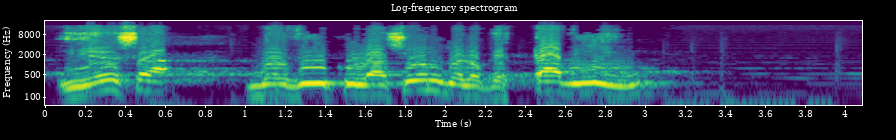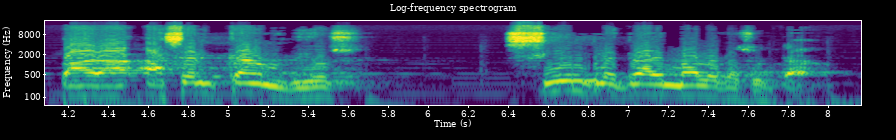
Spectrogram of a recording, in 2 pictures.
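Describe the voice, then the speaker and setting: A man's voice: mid-range voice, darkish tone, far from the mic, rough recording. A Cuban-born man in a conversational interview, speaking as a sports official. He talks emphatically and circles back to repeat his key points. His mid-range voice sits a little away from the mic, with faint music underneath. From Cuba.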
